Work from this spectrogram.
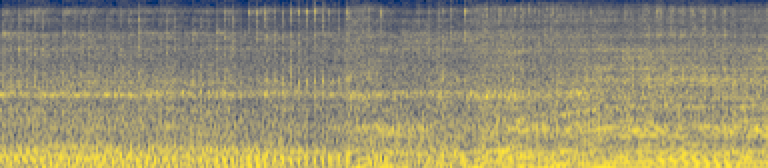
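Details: Vintage WeedEater two-stroke leaf blower, after fitting the fuel tank and routing fuel line through the grommet: loud buzz with a soggy, burbling note that wavers as the throttle opens, running rich at full throttle.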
